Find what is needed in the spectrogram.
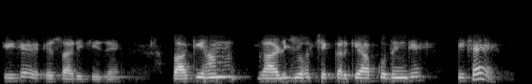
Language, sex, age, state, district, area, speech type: Urdu, male, 18-30, Uttar Pradesh, Siddharthnagar, rural, conversation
